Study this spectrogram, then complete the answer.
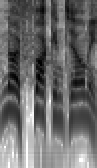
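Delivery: insistent anger. Retold or imitated. To Patricia begging him not to start, high heated insistence. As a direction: refuse to let it go.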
